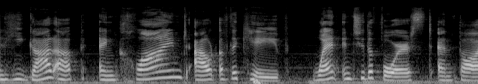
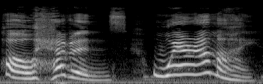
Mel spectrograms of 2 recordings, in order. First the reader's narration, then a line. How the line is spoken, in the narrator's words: exclaimed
